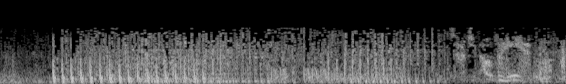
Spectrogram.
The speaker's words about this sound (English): Ran through a wall of machine gun fire, Sergeant.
